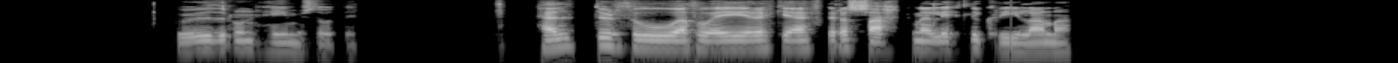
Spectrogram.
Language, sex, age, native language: Icelandic, male, 18-19, Icelandic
